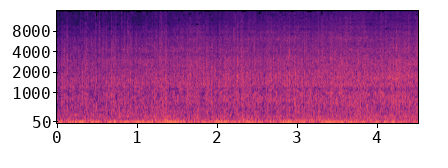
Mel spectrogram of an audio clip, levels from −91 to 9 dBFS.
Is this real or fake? real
